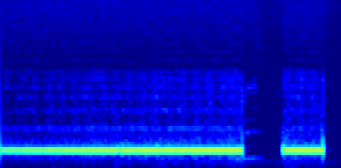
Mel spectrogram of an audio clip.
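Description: A telephone line rings as a call goes to a home phone: one long steady electronic tone, a short pause, then the tone starts again and cuts off.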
